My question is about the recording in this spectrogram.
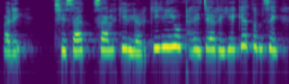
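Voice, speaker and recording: A woman's voice: very high voice, fast, warm tone. A woman voicing a cruel, greedy young mother in a cartoon who talks slyly and gloats. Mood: harsh, threatening. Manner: sly and gloating, snapping into harsh threats. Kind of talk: cartoon voice acting.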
